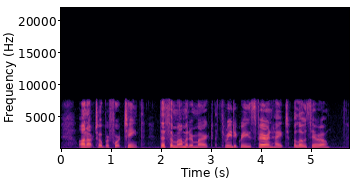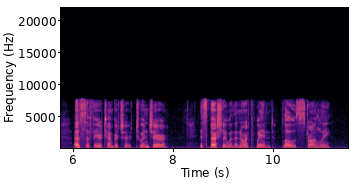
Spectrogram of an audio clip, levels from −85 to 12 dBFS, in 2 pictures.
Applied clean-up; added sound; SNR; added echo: none; none; none; none.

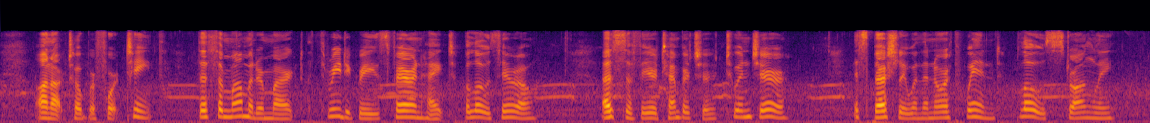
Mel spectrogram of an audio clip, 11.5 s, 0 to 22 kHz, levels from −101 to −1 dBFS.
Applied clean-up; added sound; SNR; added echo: none; Fowl; 19 dB; none.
